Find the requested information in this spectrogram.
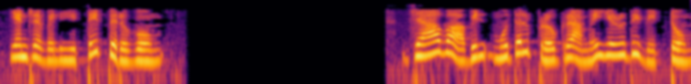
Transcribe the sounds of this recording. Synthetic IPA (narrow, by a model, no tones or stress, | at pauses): ɛndrɐʋɛɭɪjɪt̪ːɐɪpːɛɾɯʋoːm | d͡ʒaːʋaːʋɪlmʊðɐlpɾoːɡɾaːmɐɪɛɻɯðiʋɪʈːoːm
